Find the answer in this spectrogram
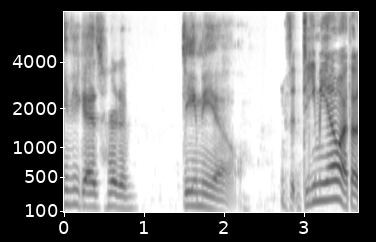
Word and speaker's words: Demeo: Might be DeMeo. I don't I've know. heard of it, Demeo. but I don't know I what thought it it was is. demo. It's DeMayo. Is that DEMEO. how to spell it?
